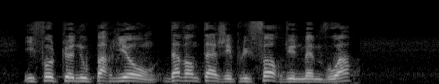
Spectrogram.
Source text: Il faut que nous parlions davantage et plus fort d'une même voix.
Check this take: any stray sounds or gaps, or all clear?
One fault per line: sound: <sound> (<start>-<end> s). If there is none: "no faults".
no faults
